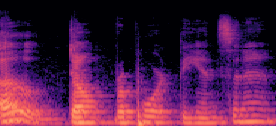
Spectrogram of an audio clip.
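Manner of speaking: plain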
